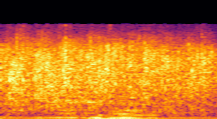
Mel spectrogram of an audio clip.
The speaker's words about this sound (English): Give our guests a good hand clap. Glad that they are here.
